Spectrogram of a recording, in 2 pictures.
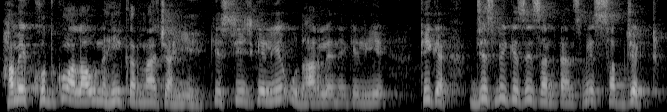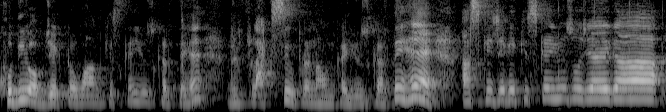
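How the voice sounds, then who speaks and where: A male teacher giving an exam-prep English grammar lesson, explaining in Hindi, reading English sentences slowly and asking his students questions. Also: sits high, a little mellow.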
